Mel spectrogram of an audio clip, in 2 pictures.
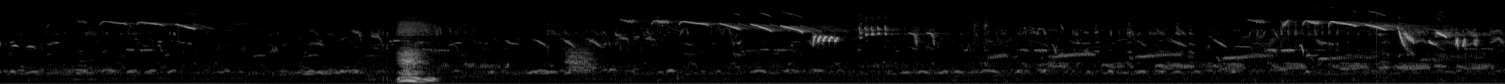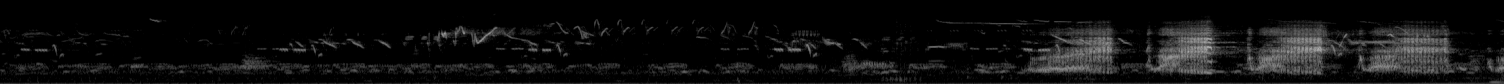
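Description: Bushveld nature sounds: several birds calling in short descending whistled phrases over a steady pulsing chorus of frogs. Near the end a bird gives a run of about four loud, harsh calls.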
